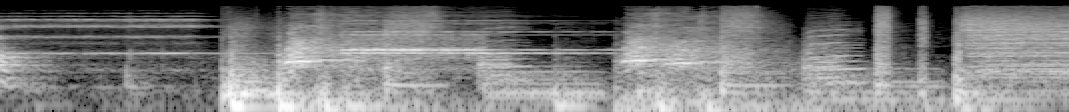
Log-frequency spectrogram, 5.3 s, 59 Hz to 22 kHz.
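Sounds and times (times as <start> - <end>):
telephone ringing: 0.0 - 3.2
clattering thuds: 1.2 - 5.2.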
